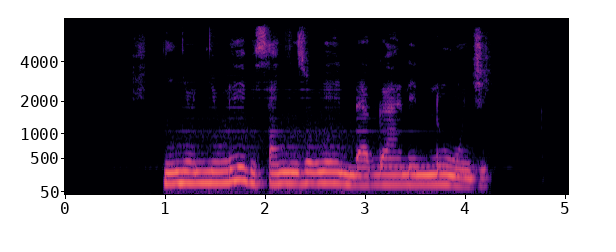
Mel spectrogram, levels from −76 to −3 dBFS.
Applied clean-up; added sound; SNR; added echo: neural separator model SepFormer DNS4.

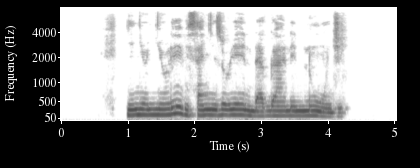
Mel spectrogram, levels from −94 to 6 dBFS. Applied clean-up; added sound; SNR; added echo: neural mask model Resemble Enhance denoiser.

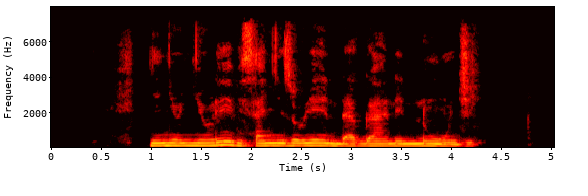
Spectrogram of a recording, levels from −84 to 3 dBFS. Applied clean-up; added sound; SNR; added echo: none; none; none; none.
